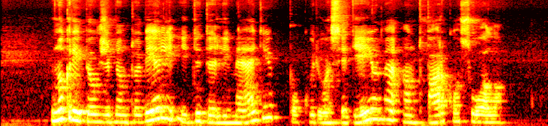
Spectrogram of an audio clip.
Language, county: Lithuanian, Alytus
